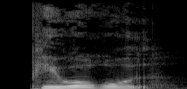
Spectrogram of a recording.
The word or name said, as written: peberrod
